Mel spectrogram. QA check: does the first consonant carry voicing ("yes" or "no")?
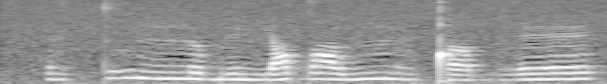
no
